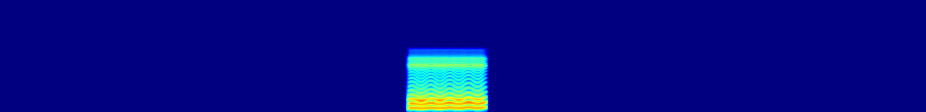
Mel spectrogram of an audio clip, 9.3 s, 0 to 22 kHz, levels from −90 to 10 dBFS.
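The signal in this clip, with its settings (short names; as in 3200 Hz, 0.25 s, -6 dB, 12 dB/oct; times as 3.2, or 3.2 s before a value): formant-synthesis vowel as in hid, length 0.81 s, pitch 144 Hz, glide +2.5 st, vibrato depth 1.45 st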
